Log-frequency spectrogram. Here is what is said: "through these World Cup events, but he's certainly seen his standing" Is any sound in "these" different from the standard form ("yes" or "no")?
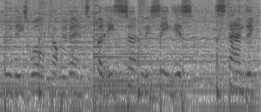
no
